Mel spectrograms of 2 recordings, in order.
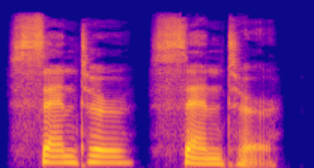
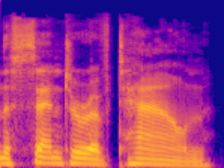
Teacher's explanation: Usually, if the T comes after an N, we drop that T and we do not pronounce it. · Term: silent T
